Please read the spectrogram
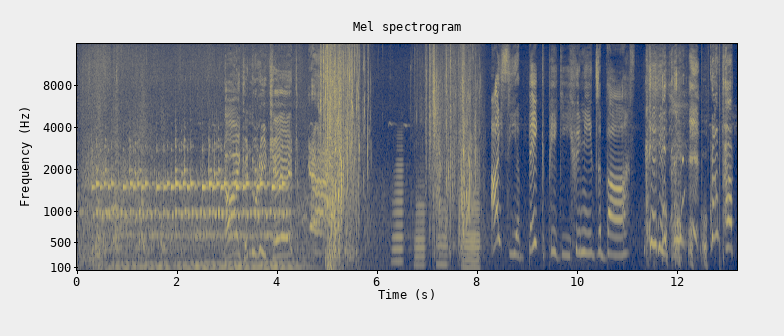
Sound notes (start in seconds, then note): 4.9 groans; 11.5 all laughing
